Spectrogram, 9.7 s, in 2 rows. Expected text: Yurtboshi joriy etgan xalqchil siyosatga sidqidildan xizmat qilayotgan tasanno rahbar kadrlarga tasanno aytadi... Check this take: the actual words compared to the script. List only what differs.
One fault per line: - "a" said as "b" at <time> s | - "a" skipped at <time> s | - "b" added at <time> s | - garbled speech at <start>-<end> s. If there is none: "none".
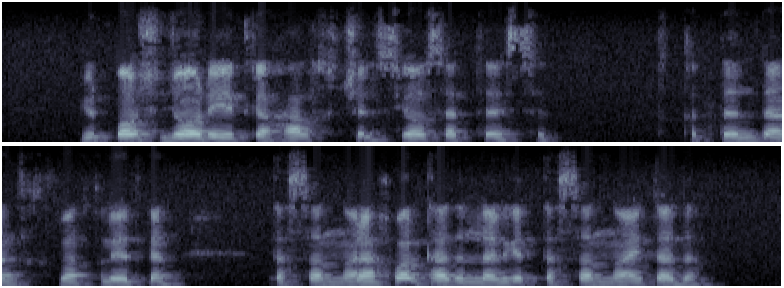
none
